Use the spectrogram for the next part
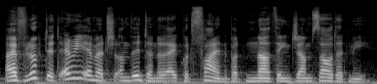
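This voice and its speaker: Speaking quickly with lively intonation in a slightly high voice, a man reads a visual novel out loud for his gaming audience, dramatizing the lines and slipping in personal asides. Game music runs underneath his voice.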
